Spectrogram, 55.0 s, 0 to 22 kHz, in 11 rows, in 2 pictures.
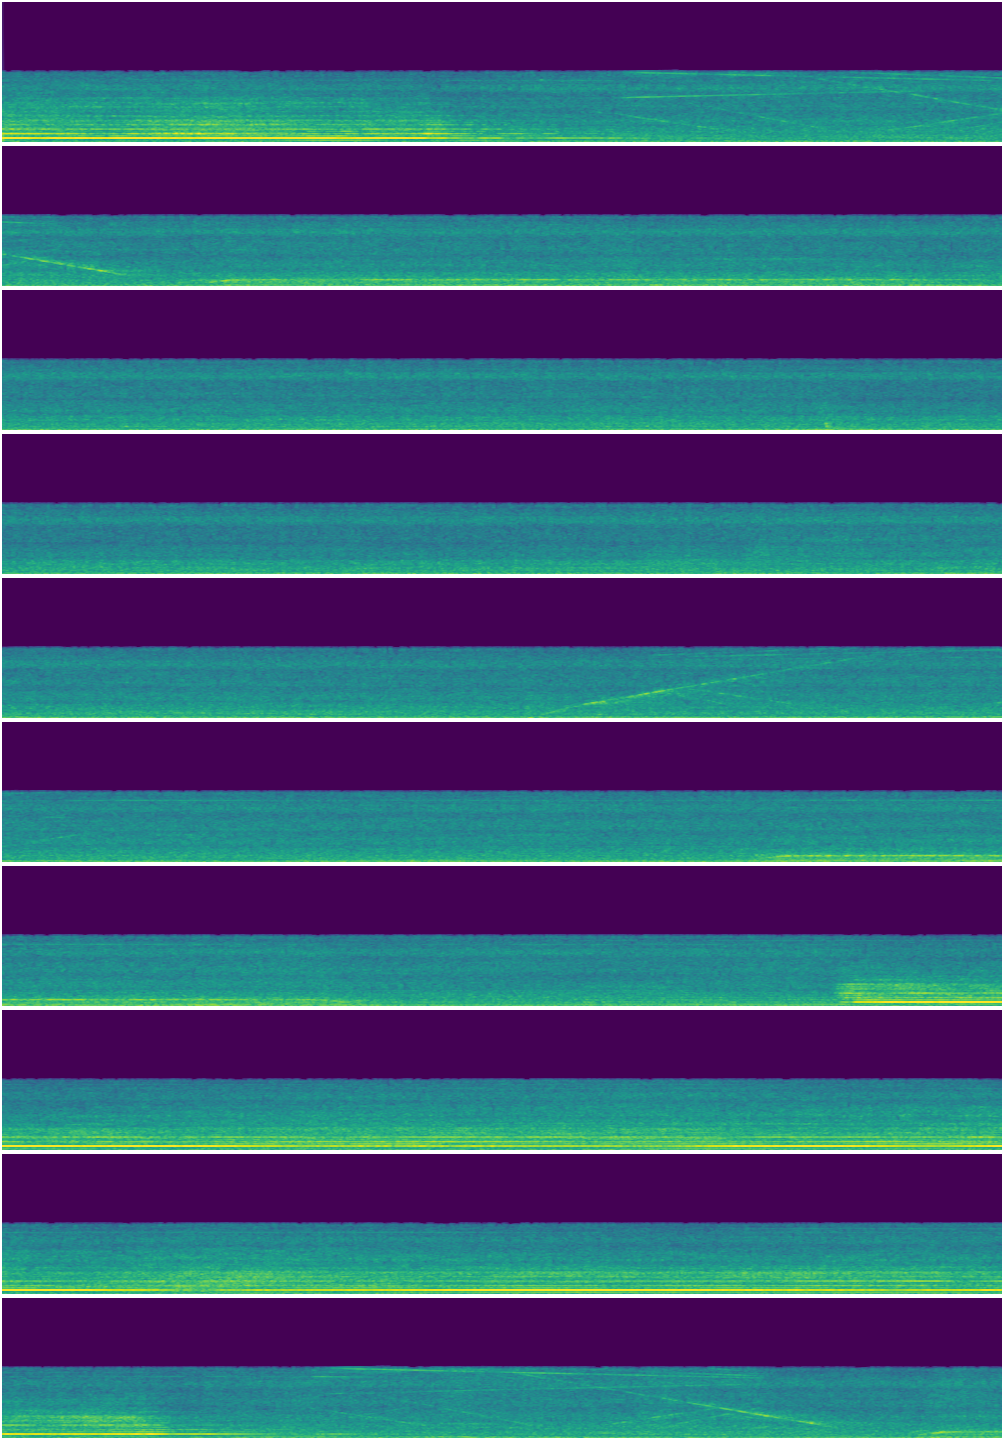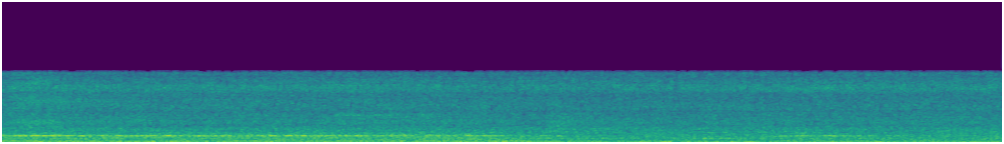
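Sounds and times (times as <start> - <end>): router spindle whine: 28.0 - 35.7, 36.4 - 53.0.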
